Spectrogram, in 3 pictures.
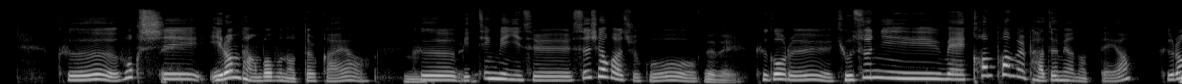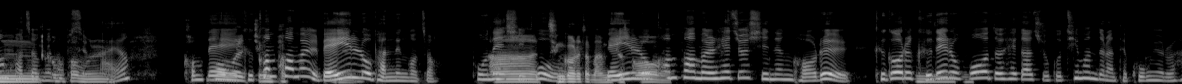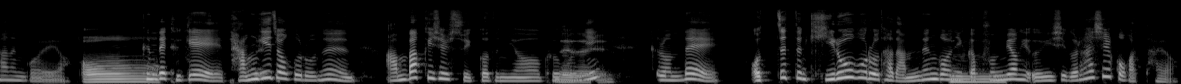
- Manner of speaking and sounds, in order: in English: "미팅 미닛을"; put-on voice: "포워드"; in English: "포워드"
- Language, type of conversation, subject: Korean, advice, 깨진 기대를 받아들이고 현실에 맞게 조정해 다시 앞으로 나아가려면 어떻게 해야 할까요?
